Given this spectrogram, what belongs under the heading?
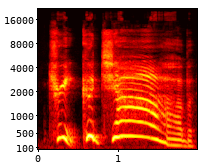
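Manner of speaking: high, loud, drawn-out cheer; excited praise. Shown as a demonstration. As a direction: sing out praise to the dog. Demonstrating praise to a dog.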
